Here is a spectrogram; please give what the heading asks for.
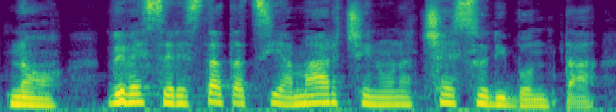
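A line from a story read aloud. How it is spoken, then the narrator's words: Inspired exclamation. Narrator (Italian): esclamò Joe come in preda a una subitanea ispirazione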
